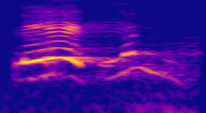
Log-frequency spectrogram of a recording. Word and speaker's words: late: Late. À, các em phải đọc là late. Late. Bật chữ tờ ra nha, late.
